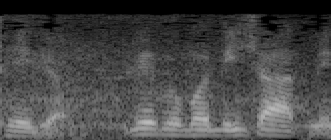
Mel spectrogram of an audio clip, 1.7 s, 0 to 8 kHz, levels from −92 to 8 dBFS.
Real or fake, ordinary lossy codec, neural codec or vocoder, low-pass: fake; MP3, 24 kbps; codec, 24 kHz, 0.9 kbps, WavTokenizer, medium speech release version 1; 7.2 kHz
